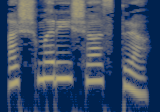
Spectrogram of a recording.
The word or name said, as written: ಅಶ್ಮರೀಶಾಸ್ತ್ರ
